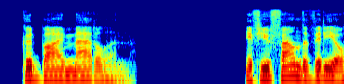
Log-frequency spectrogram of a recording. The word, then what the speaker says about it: Madilyn: personality it's pronounced as meline meline meline to pronounce it correctly emphasize the first syllable mad and then pronounce the rest of the name as Alin like Hello meline Goodbye meline if you found the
